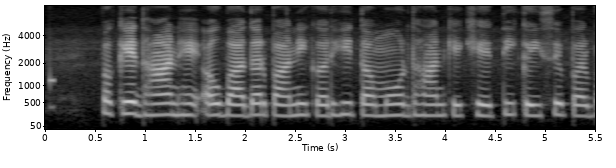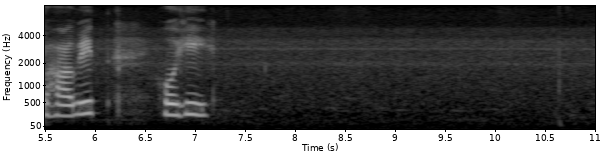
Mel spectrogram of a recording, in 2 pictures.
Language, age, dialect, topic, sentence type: Chhattisgarhi, 18-24, Northern/Bhandar, agriculture, question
